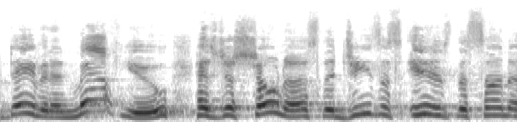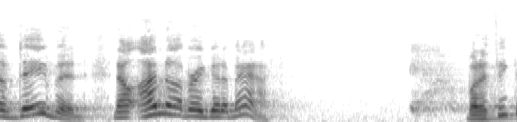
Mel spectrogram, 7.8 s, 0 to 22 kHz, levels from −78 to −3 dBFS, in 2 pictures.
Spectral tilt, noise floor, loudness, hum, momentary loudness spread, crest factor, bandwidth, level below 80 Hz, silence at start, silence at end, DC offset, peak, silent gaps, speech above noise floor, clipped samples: -5 dB/octave; -69 dBFS; -28 LUFS; none; 9 LU; 18 dB; 16 kHz; -72 dBFS; 0 s; 0 s; under 0.1%; -12 dBFS; none; 41 dB; under 0.1%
